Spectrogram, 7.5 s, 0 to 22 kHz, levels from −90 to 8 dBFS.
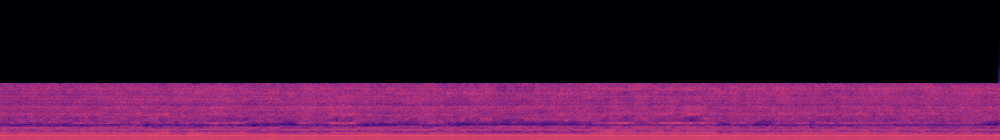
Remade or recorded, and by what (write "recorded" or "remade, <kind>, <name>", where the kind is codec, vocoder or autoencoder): remade, autoencoder, DAC-VAE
